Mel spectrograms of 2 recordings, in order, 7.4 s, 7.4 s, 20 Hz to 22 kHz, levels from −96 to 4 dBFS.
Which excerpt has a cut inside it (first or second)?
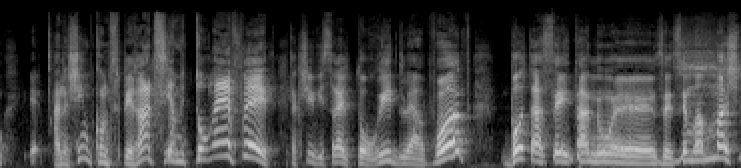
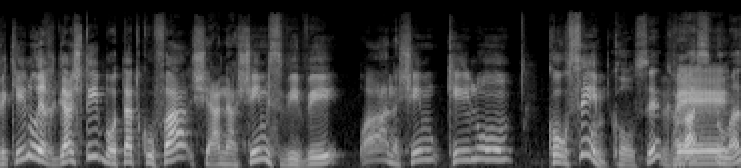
first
